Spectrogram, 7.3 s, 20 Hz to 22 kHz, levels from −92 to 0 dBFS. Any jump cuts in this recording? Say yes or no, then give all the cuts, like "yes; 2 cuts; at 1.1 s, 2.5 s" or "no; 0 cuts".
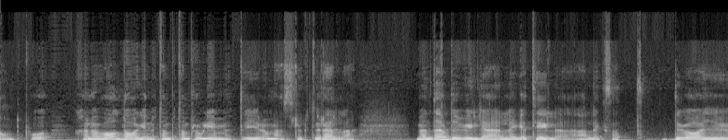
yes; 2 cuts; at 1.7 s, 4.5 s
